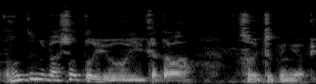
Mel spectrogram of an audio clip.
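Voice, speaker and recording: Noticeable background noise is present. Through it, a man's voice can be heard. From Japan, Takayama (Gifu), Wakayama-dialect family. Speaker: psychiatrist. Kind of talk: interview. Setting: office.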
